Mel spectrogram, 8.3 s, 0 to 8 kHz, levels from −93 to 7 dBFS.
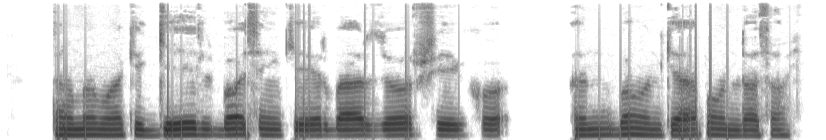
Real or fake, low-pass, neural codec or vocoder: real; 7.2 kHz; none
